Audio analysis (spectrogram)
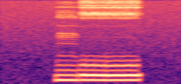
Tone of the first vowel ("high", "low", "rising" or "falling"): low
